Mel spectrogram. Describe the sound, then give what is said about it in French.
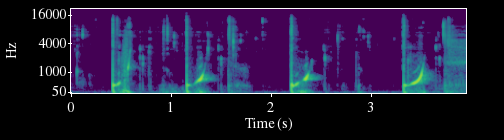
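Four hollow, rising water-drop plops, made by flicking a cheek, come at a slow, uneven pace. Each is crisp and fairly loud, with quiet gaps between and no talking. “J'ai appris un autre truc à la place le truc de la, de la goutte, faire la goutte avec la joue.”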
